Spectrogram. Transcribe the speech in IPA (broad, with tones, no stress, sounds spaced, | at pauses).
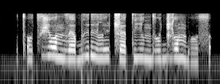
tʼ ɔ̤˨ t͡s ʒ ɔ˦˨ n z ɐ˨ b ɨ˦ ɾ ɨ˨ l e̤˦ ʈ͡ʂ ɐ˨ t i˦˨ l n d ɔ̤˦ d͡ʑ ɔ˦ m b ɔ̤˨ s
